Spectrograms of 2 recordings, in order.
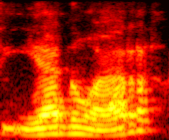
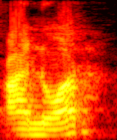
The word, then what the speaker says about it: Yanuar: Okay, it's actually pronounced Yanuar. Yanuar. Yeah, Yanuar. Do you get a common mistake where people call you as Anwar?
